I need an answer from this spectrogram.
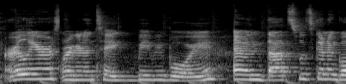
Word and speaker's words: BB Boy: color called bb boy or baby boy um it's spelled bb boy so we're gonna go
